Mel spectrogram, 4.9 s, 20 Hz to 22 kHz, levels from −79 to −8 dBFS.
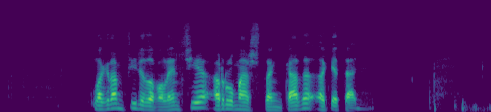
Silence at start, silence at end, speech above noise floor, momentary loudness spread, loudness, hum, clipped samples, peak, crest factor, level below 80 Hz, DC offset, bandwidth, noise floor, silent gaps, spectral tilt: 0.95 s; 1.3 s; 44 dB; 5 LU; -31 LUFS; none; under 0.1%; -14 dBFS; 20 dB; -84 dBFS; under 0.1%; 9.6 kHz; -75 dBFS; none; -6.5 dB/octave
